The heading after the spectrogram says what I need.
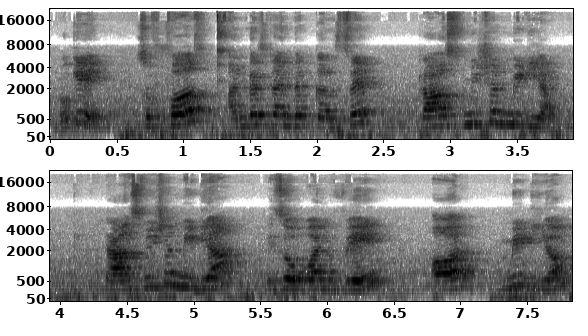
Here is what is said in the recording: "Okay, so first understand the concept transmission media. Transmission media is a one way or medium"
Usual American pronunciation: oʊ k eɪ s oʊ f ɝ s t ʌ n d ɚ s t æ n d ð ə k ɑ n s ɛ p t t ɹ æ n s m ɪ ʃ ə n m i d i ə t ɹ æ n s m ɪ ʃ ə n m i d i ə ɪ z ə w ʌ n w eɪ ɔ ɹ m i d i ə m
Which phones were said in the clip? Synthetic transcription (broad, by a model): oʊ k eɪ s oʊ f ɝ s t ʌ n d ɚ s t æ n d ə k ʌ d s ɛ t t ɹ æ n s m ɪ ʃ ə n m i d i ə t ɹ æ n s m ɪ ʃ ə n m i d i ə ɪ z ə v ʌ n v eɪ ɔ ɹ m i d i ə m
